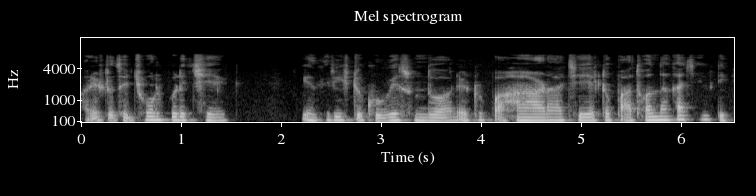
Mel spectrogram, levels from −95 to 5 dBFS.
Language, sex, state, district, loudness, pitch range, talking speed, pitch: Bengali, male, West Bengal, Jalpaiguri, -23 LUFS, 135-150 Hz, 155 wpm, 140 Hz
